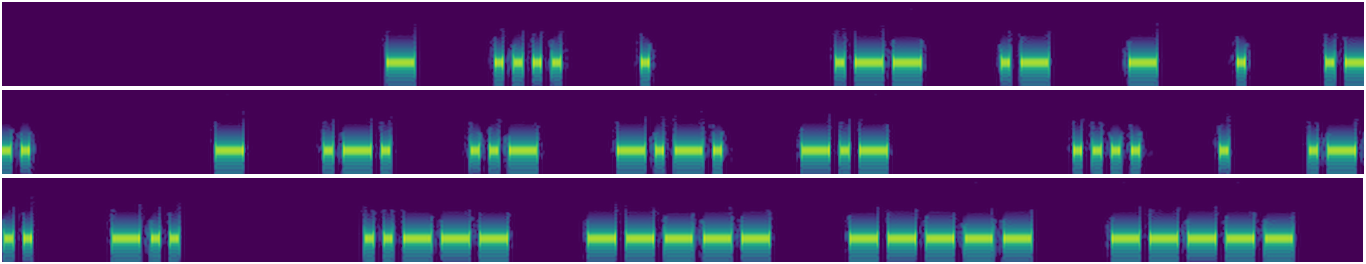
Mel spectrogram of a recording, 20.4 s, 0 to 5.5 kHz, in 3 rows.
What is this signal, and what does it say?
Morse code, heard as a keyed tone, about 25 wpm, spaced as for 15 wpm, 600 Hz. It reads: THE WATER TRUCK HELD 2000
